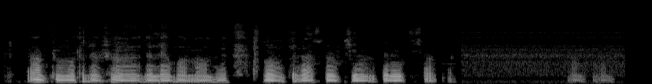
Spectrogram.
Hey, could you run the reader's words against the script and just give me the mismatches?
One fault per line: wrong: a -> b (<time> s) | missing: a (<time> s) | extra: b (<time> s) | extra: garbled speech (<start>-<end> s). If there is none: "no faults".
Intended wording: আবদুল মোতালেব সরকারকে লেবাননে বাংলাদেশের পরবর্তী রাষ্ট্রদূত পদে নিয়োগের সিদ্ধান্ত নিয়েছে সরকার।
missing: বাংলাদেশের (2.2 s)
missing: পদে নিয়োগের (3.4 s)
